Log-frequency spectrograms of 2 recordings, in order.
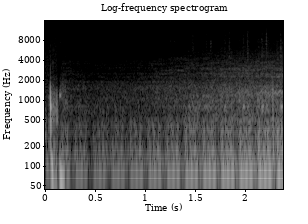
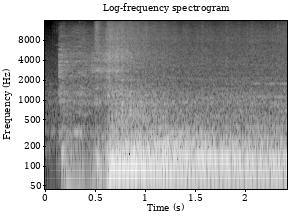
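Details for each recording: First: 1989 Mustang with LS swap on its first drive, sitting in the driveway approach: low, uneven chugging pulses with a sharp puffing tick on each beat that grows with revs. Owner says a big exhaust leak right there. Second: LS-swapped 1989 Fox Body Mustang, after charging a battery drained by a suspected parasitic draw: brief crank, V8 catches at once and settles into a steady, even idle with no stumble or misfire.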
